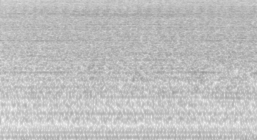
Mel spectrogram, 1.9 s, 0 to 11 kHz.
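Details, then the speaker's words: 2004 Lexus RX 330, 3.3-liter V6, bought sight unseen, first start: even, low V6 hum with steady drone, no knocks or misses, smooth idle with little steering-wheel vibration; engine sounds healthy. "It sounds pretty good. The engine sounds legit. V6 3.3 liter. You know, you can hear the health of the engine by just listening and feeling for the vibrations on the steering wheel. It's smooth."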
